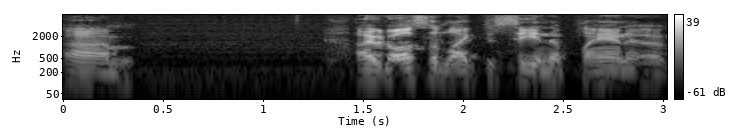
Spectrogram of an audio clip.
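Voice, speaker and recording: The sound is dry and close, with no echo. Delivery comes at a fairly quick pace with fairly even intonation. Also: man. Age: 60s. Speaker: public commenter at a council hearing. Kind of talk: public hearing testimony. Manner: halting, with fillers and restarts.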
